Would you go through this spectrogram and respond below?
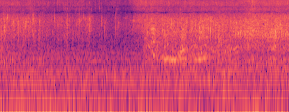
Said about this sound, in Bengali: ডিমগুলো ভেজে নিচ্ছি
